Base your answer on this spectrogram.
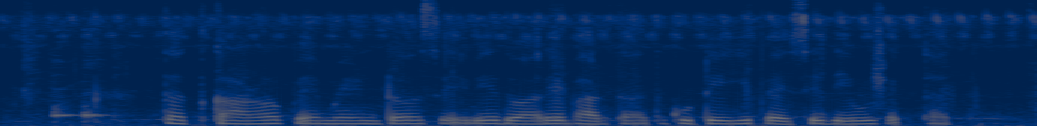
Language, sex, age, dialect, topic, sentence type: Marathi, female, 31-35, Varhadi, banking, statement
